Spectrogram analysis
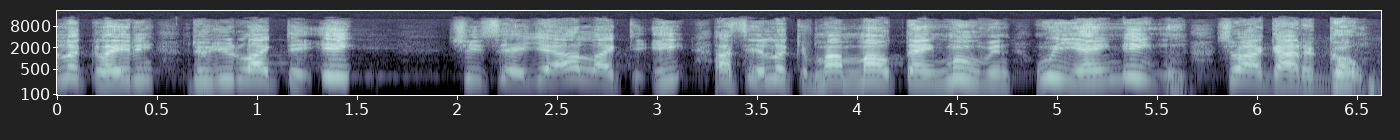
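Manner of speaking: loud, punchy husband arguing his case; exasperated comeback. Retold or imitated. Husband telling his wife he has to go, exasperated comeback.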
